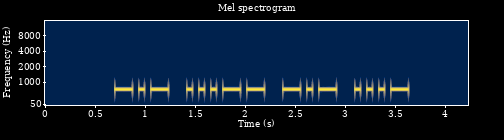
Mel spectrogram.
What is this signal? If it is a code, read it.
Morse code, heard as a keyed tone, about 21 wpm, 700 Hz. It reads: K3KV
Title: USA Call Signs - 2x Character Spacing - 20wpm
